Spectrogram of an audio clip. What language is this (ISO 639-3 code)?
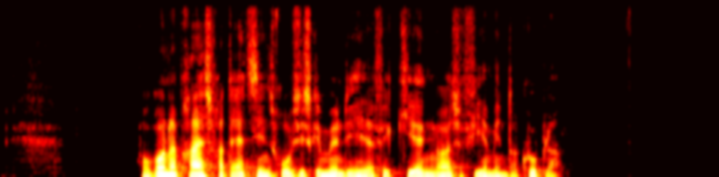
dan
